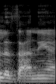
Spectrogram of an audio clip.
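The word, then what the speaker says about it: lasagna: मुझे समझ नहीं आता ये लजानगा मतलब स्पेलिंग इसके लजानगा है और इसको बोलते हैं लजानिया है।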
